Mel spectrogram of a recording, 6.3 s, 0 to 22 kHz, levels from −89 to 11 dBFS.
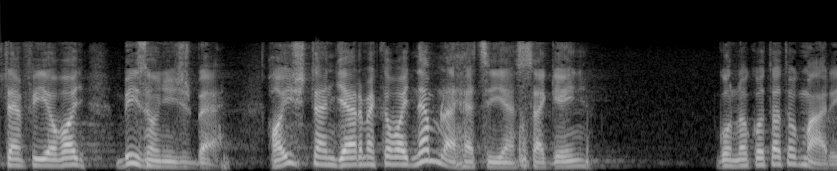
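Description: No technical faults are audible.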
